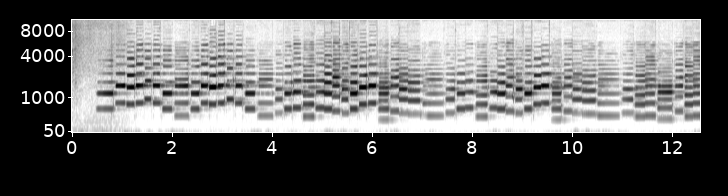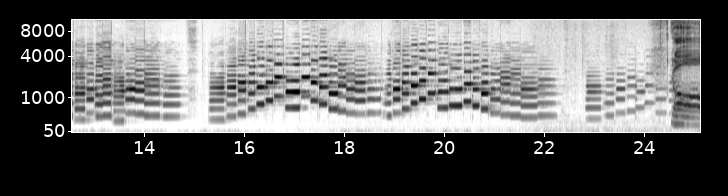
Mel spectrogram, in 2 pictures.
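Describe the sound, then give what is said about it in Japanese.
A recorded oboe plays a gentle, somewhat melancholy solo melody in flowing phrases of rising and falling notes. The melody pauses briefly about two-thirds of the way through before resuming. “優しい音っていうか、ちょっと哀愁があるというか。 そうですね、オーボエってあのフランス語でオーボアって書くんですけれども”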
